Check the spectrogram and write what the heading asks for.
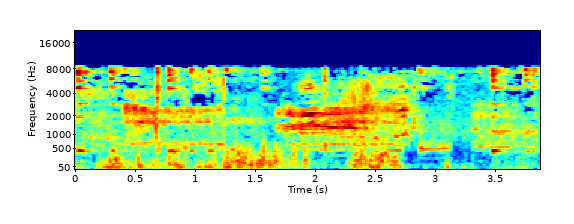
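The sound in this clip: Sheep bleating from a flock of 200 sheep kept by a herder in Montenegro. Several loud, overlapping bleats follow one another without pause, with wavering nasal calls at varied pitches.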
